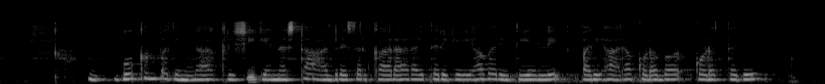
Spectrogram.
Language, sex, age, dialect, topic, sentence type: Kannada, female, 25-30, Coastal/Dakshin, agriculture, question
